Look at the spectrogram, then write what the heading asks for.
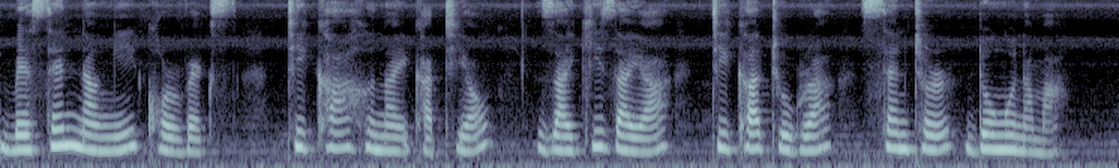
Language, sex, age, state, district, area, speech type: Bodo, male, 30-45, Assam, Chirang, rural, read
